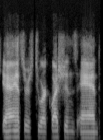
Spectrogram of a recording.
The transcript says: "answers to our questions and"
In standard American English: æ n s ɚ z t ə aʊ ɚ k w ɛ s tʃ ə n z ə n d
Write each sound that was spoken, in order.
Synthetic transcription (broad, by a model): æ n s ɚ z t ə aʊ ɚ k w ɛ s tʃ ə n z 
